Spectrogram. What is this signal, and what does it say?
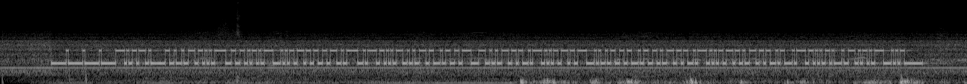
RTTY (45.45 baud, 850 Hz shift), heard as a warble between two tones, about 1420 Hz centre, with radio static, a steady whistle near 780 Hz, room echo and the noise of a residential street. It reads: PARTIDOS INTERNACIONALES OFICIALES ALBERGADOS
